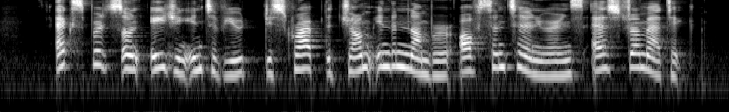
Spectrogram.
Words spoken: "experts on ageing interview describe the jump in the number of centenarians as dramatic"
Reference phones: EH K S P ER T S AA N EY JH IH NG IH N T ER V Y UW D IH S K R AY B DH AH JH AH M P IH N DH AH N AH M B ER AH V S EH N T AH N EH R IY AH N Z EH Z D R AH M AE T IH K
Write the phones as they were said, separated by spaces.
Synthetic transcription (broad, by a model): EH K S P ER T S AA N EY JH IH NG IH N T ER V Y UW D IH S K R AY B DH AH JH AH M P IH N DH AH N AH M B ER AH V S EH N T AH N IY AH N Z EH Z D R AH M AE T IH K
